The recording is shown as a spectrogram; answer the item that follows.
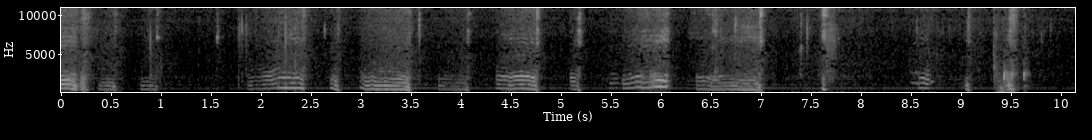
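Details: Litter of 2.5-week-old Miniature Schnauzer puppies, Bea and Jonesy pups, whimpering in thin, bending squeals that climb then drop, several in a row with short gaps, over faint background hum and soft rustling.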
